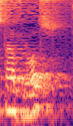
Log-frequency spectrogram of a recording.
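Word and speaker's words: σταυρός: In modern Greek, I'm told it's pronounced stavros, and it's the person's name, but it means cross.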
